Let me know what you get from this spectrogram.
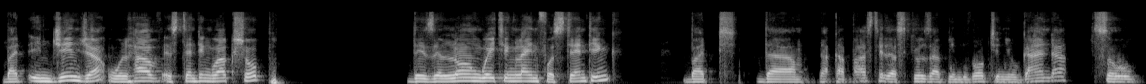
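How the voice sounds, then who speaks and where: A man, a doctor, explaining event plans over a video call in a halting, explanatory way with fillers. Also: medium pitch. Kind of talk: briefing on an event.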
